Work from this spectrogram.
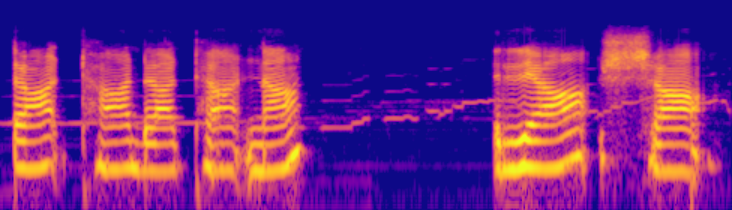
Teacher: നമ്മൾ ഉച്ചരിക്കുന്ന സമയത്ത് നാവ് മടക്കിയിട്ട് നേരെ മുകളിലേക്ക് വെക്കുകയാണെങ്കിൽ അതിനെ ആ ഒരു സ്ഥാനത്തിന് മൂർഥ എന്ന് പറയും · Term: മൂർധന്യം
